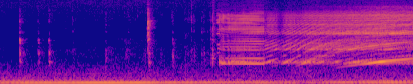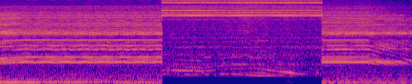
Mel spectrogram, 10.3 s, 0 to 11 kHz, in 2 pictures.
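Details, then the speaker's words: Compaq CP3024 20 MB hard drive from a Compaq Portable III, unused since 1997, powered from a bench SATA/Molex supply: motor whines up to speed with no head click or seek, winds down, then retries. Stuck heads, spin-up without seek. "There's no head click like a hard drive would normally do at startup, where it seeks the head and tries to do its initialization process. All you're hearing is the platters of motors spinning up."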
